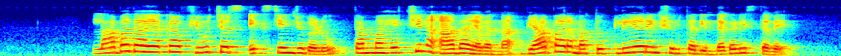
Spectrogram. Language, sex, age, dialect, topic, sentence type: Kannada, female, 31-35, Coastal/Dakshin, banking, statement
